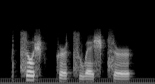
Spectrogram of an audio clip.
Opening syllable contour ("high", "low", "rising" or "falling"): high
